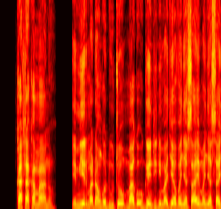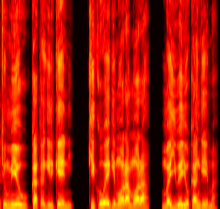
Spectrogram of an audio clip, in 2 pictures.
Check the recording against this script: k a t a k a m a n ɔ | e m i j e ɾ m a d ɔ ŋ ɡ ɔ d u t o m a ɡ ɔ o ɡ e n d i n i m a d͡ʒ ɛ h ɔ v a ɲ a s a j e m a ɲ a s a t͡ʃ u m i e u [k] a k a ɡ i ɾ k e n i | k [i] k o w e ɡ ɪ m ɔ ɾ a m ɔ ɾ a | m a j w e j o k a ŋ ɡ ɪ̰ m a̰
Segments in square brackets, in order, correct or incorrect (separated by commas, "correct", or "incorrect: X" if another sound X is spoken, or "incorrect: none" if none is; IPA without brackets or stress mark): correct, correct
